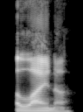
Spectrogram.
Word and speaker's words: Elayna: So you meet Elena, and then, by the way, you say her name different than I say it. You say it with an H. – Elena.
